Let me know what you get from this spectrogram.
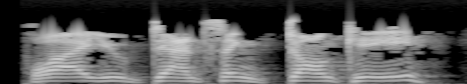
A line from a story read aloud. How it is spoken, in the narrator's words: he roared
